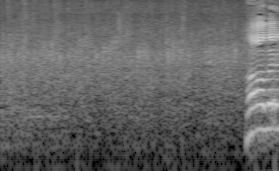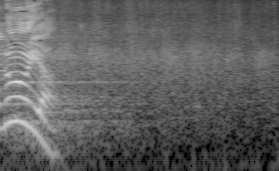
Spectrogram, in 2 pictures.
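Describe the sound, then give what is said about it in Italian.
An audience applauds to bless the name of Jesus in a steady, dense patter of clapping throughout, while a single voice rings out briefly above it partway through before the clapping continues on its own. “Vogliamo applaudire e benedire il nome di Gesù.”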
